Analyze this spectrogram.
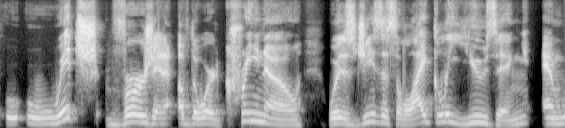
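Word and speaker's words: κρίνω: The word judge that shows up in Matthew Matthew 7:1 uh is a Greek word uh that's pronounced kro.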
